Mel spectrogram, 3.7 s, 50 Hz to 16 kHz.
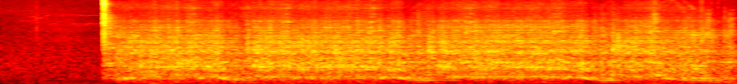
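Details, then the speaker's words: Rare 1957 Dodge Sweptside D100 with factory V8, sitting over 50 years, cranked with spark plugs out for a compression check: the starter turns steadily for about three seconds with an even, regular chug. Compression sounds good and fairly consistent across that bank. ">> Yeah, some of them got good compression. >> She's definitely going to run. Yeah, >> seemed like that side is pretty consistent."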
